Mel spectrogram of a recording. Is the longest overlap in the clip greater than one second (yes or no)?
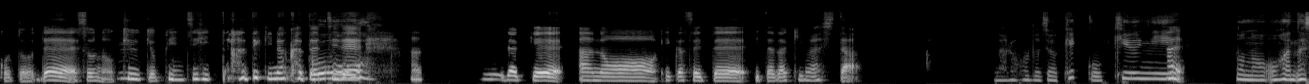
no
